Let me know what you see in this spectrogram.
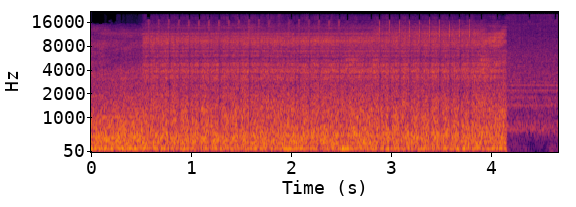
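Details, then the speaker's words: Tattoo laser removal session, one of many over a 3.5-year process: loud steady rushing roar of a cold-air ("ice") cooling unit with rapid laser pulsing, stopping abruptly; she says the cooling hurts more than the laser. "I am going to get my tattoo lasered again here we go the ice actually hurts more than the laser"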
